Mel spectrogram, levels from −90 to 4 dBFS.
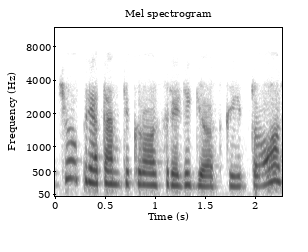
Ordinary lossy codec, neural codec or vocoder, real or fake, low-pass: Opus, 32 kbps; none; real; 7.2 kHz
